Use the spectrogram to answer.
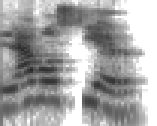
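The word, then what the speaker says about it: Lavoisier: como la ley de la voz sierra así se pronuncia esto la voz tierra olemos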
